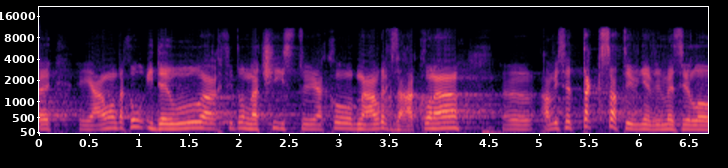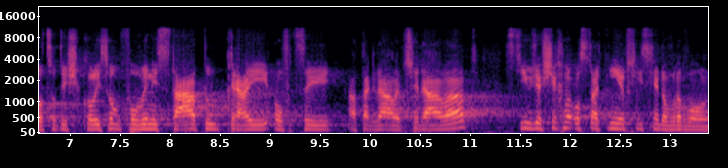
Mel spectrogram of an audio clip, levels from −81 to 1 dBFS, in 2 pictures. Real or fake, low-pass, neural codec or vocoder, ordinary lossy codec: real; 10.8 kHz; none; MP3, 96 kbps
